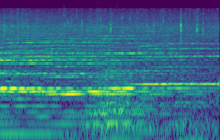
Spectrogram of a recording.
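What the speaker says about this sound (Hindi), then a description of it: "लगता है बारिश नहीं रुकेगी" Steady rain falls continuously over about three seconds, a dense, even hiss of drops on surfaces with faint musical tones running underneath, and no voices.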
